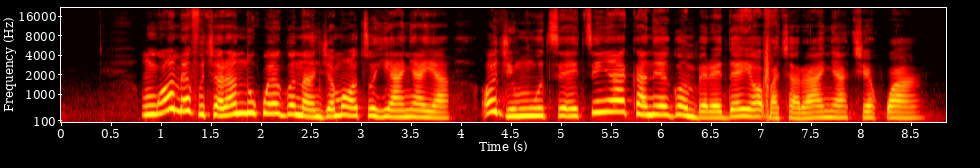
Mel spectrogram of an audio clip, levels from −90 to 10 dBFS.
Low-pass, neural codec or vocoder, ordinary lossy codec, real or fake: none; none; none; real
